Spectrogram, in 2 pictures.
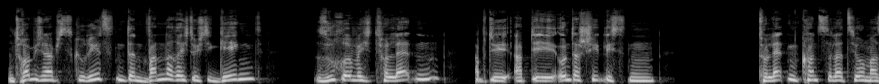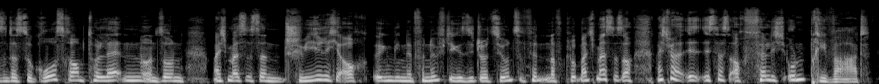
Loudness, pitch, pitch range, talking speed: -18 LUFS, 185 Hz, 165-205 Hz, 185 wpm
